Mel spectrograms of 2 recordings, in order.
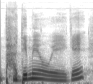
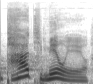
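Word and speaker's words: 바디매오: 근데 그게 바로 바디메오예요. 바디메오가 아니라 바디메오입니다. 바디메오. 바가 이제 아람어로 아들이라는 뜻이에요. 디메오의 아들, 바디메오라고 읽어야 되는 거예요.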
